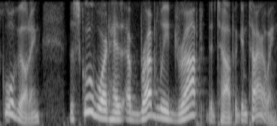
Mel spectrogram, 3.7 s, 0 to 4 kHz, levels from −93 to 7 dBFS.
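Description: No faults are audible in this speech, and the content stopping at 4 kHz is consistent with a narrowband call path such as G.711 mu-law.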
